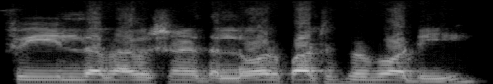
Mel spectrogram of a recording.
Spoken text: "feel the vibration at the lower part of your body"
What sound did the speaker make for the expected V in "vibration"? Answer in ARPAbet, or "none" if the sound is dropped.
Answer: B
